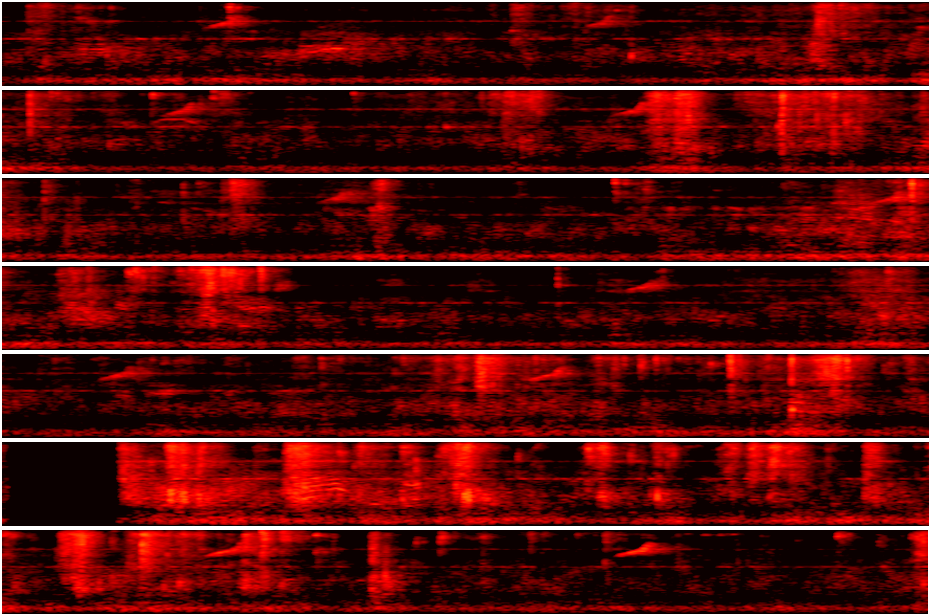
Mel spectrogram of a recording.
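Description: Repeated short high-pitched chirps and squeaks from small animals over a faint steady high hum. The sound cuts out briefly about three-quarters of the way through.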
